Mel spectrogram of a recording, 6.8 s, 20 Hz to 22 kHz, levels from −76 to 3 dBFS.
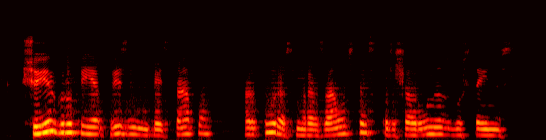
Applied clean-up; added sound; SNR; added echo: neural separator model SepFormer DNS4.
